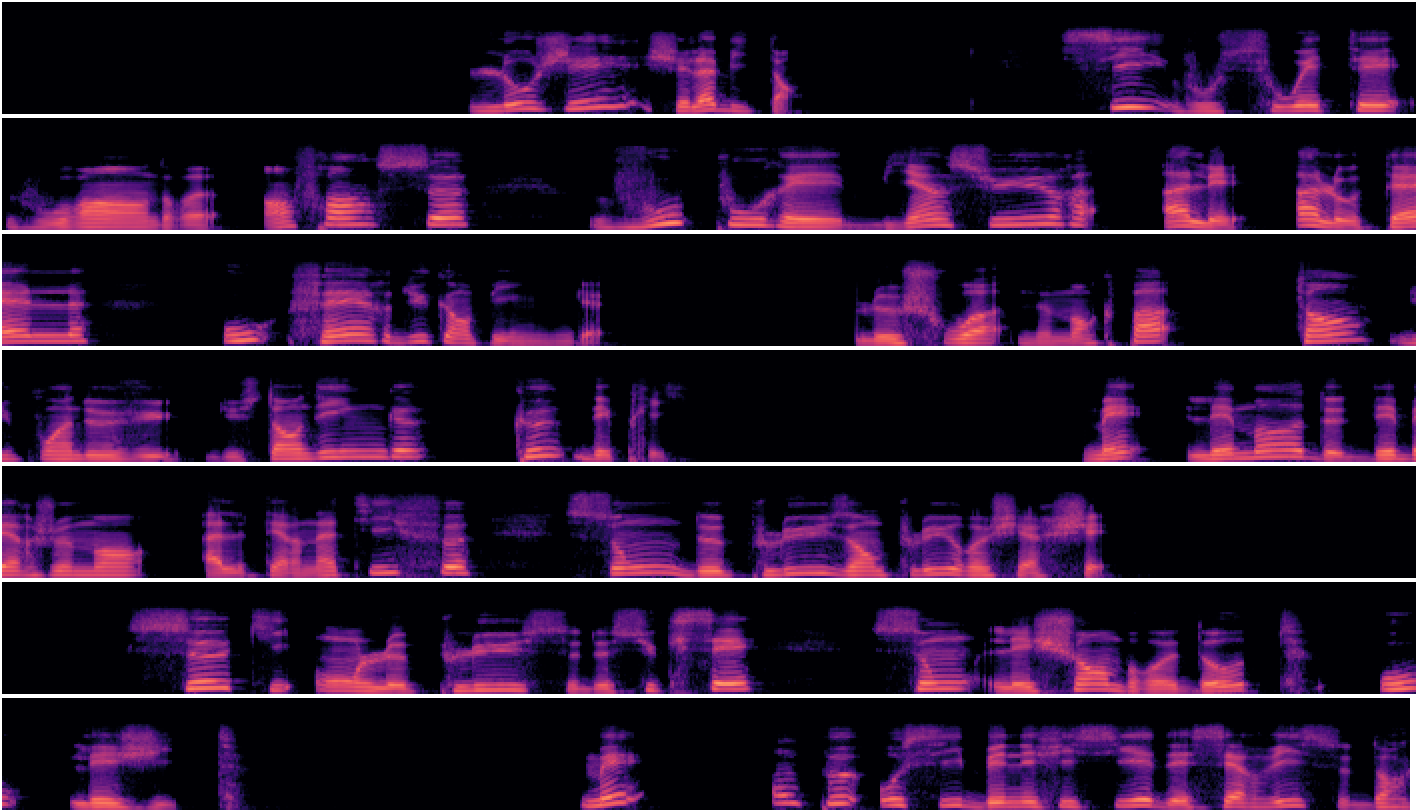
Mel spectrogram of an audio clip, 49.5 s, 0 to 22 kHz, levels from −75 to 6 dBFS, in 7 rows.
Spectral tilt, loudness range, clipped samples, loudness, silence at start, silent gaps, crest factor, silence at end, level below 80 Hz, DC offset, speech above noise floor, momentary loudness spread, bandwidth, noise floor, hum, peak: -5.5 dB/octave; 5 LU; under 0.1%; -24 LUFS; 2.35 s; 4.52-4.78 s, 17.70-18.40 s, 25.12-26.60 s, 34.35-35.97 s, 44.19-45.27 s, 46.17-46.24 s; 20 dB; 0 s; -64 dBFS; under 0.1%; 57 dB; 12 LU; 8.8 kHz; -80 dBFS; none; -6 dBFS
